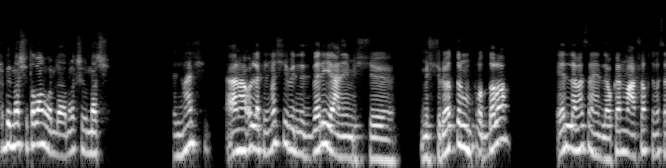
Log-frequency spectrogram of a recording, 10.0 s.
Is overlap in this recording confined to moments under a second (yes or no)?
yes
